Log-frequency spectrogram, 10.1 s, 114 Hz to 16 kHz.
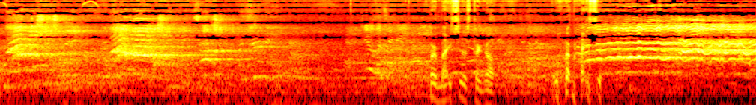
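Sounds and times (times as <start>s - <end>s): children's voices: 0.0s - 5.7s, 6.4s - 10.0s
background chatter: 0.0s - 10.0s.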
